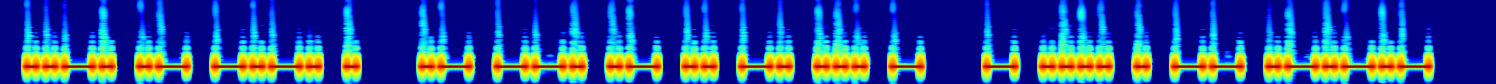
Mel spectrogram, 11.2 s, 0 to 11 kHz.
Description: Morse code, heard as a keyed tone, about 17 wpm, 700 Hz. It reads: FACE AGAINST THEM.
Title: Sentences from Top 1000 Words - Review Part 2 - 17wpm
